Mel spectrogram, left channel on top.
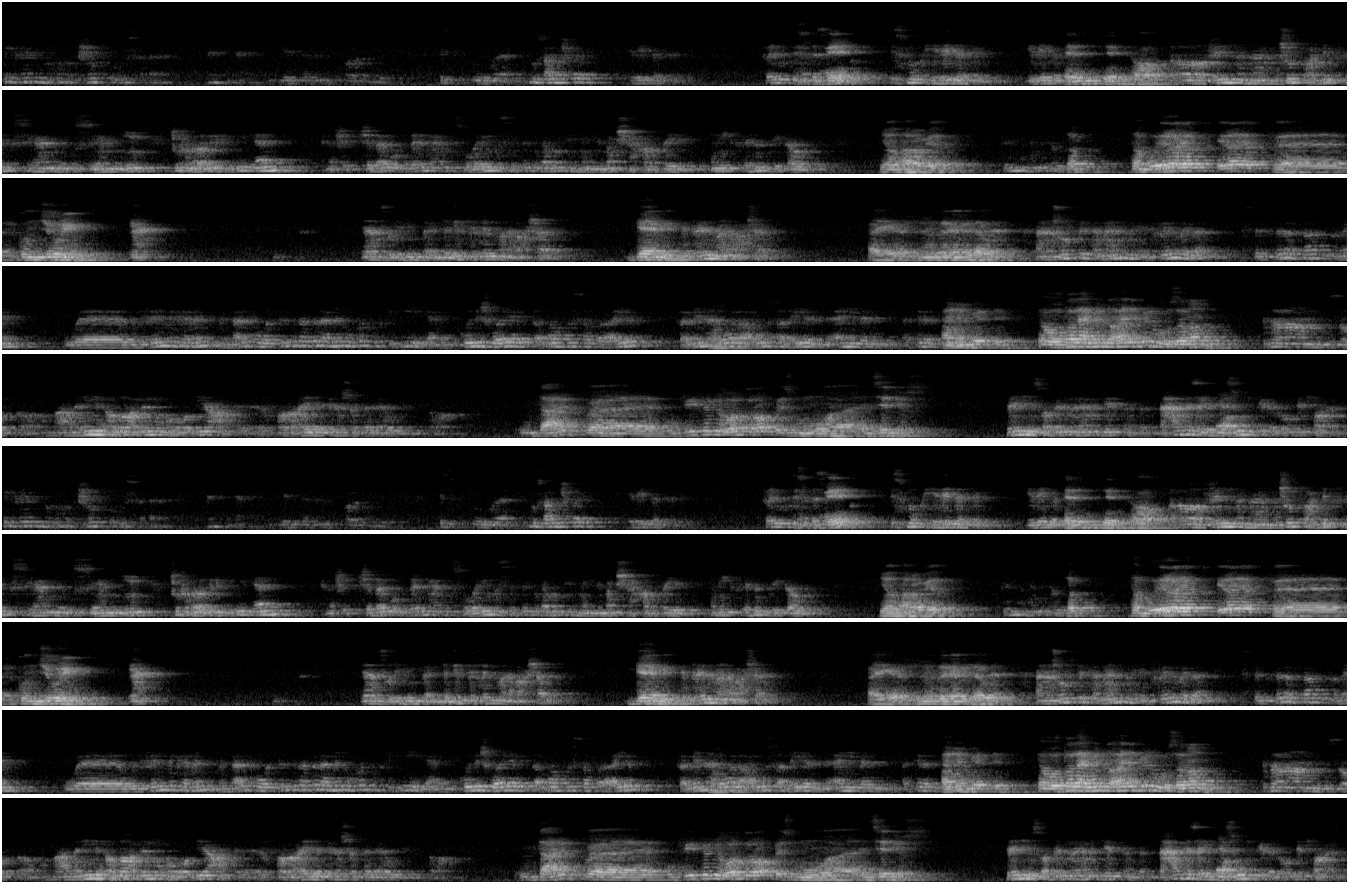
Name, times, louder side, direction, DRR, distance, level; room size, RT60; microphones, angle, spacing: voice 1, 0.0-1.6 2.0-2.2 2.8-3.8 4.7-5.9 6.3-6.7 7.6-8.3 8.9-9.9 10.2-10.7 11.7-16.2 16.7-20.3 20.5-21.5 23.4-24.0 28.2-28.3 30.5-32.4 33.2-34.6 36.4-36.9 37.2-38.9 39.4-40.5 41.0-44.0 44.3-46.7 47.1-50.0 52.9-58.3 63.8-67.2, right 1 dB, 90° right, -5 dB, 1.2 m, -30 dB
voice 2, 7.9-8.5 10.6-11.6 22.2-22.9 24.1-24.3 24.7-27.8 30.9-31.0 33.1-33.6 35.6-36.9 47.4-47.6 49.7-50.4 50.7-52.5 59.0-63.0 65.9-66.1, right 1 dB, 50° right, -3 dB, 0.4 m, -23 dB
3.1 x 2.3 x 3.2 m, 0.86 s
head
